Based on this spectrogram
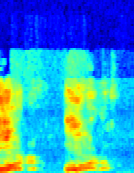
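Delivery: rude yelling over a loudspeaker. Retelling how someone on a loudspeaker spoke to her, retelling a rude yell. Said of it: "very rude, yelling".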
